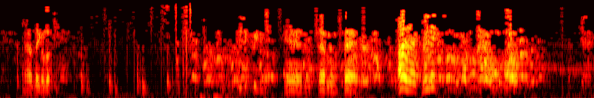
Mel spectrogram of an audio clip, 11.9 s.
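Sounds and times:
dogs barking at someone approaching: 0:00.2 - 0:02.3, 0:03.5 - 0:11.8
speech: 0:00.5 - 0:01.9, 0:04.8 - 0:09.0
dogs whining: 0:03.8 - 0:11.8.

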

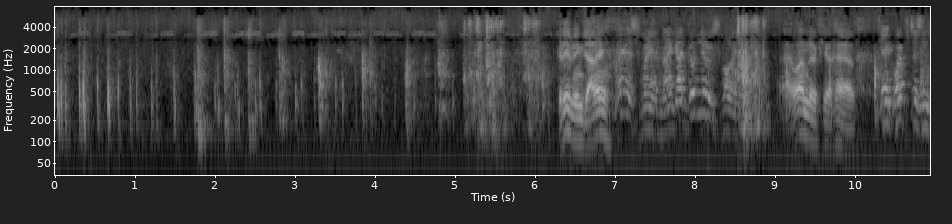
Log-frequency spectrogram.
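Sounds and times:
horses' hooves clip-clopping as they're led: 0:00.0 - 0:07.5
speech: 0:06.3 - 0:10.9.

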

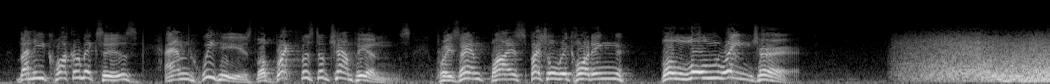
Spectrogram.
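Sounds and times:
speech: 0:00.2 - 0:08.0
American Airlines flagship airliner taking off: 0:08.9 - 0:10.5.

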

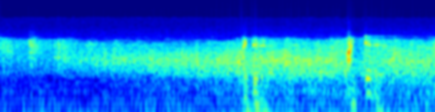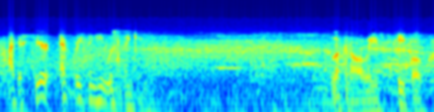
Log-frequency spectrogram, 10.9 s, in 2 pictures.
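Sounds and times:
subway train arriving: 0:02.8 - 0:10.8
speech: 0:03.0 - 0:03.5, 0:04.6 - 0:07.4, 0:09.6 - 0:10.8.

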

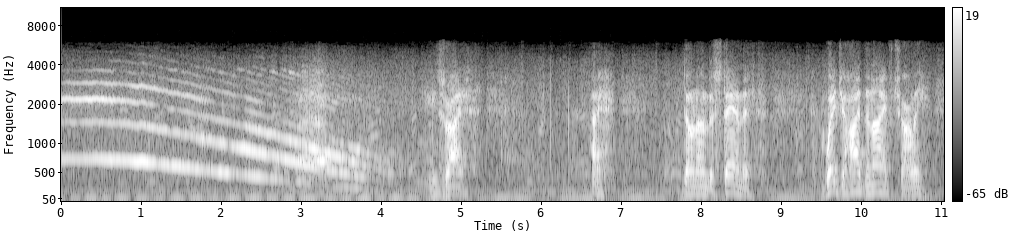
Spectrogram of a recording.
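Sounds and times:
police siren wailing: 0:00.0 - 0:04.7
speech: 0:04.8 - 0:05.2, 0:06.6 - 0:06.9, 0:07.8 - 0:08.8, 0:09.5 - 0:11.0.

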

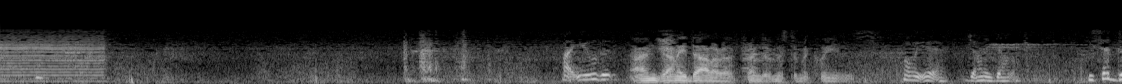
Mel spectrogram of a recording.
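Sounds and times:
door buzzer: 0:00.0 - 0:01.2
speech: 0:05.6 - 0:11.2.

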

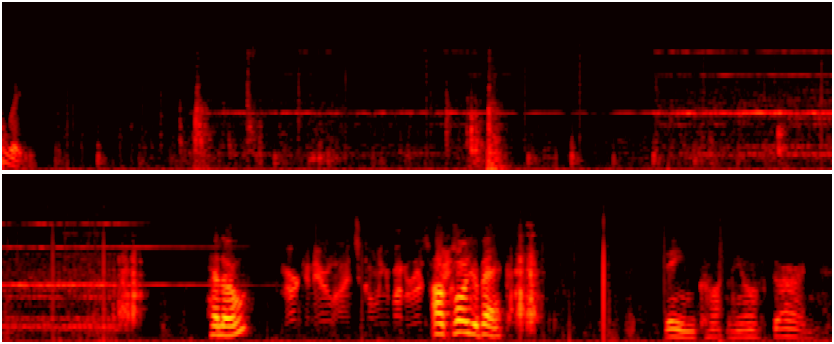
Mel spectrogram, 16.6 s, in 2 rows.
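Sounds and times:
speech: 0:00.0 - 0:00.4, 0:10.4 - 0:10.8, 0:12.6 - 0:13.4, 0:14.9 - 0:16.5
telephone ringing in another room: 0:01.6 - 0:13.7.

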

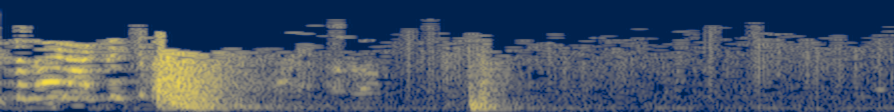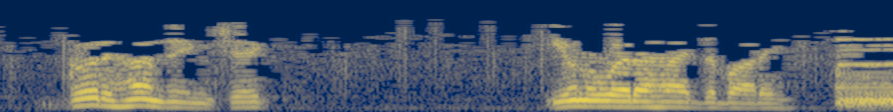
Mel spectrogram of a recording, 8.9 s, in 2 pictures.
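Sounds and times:
speech: 0:00.1 - 0:02.4, 0:04.8 - 0:05.9, 0:07.2 - 0:08.8
gunshot in a radio drama: 0:00.8 - 0:01.6, 0:02.3 - 0:02.7.

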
